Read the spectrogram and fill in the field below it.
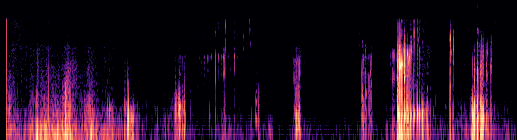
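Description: Deep, loud gurgling and rumbling bursts with quiet gaps between them: stomach growling on an empty stomach.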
